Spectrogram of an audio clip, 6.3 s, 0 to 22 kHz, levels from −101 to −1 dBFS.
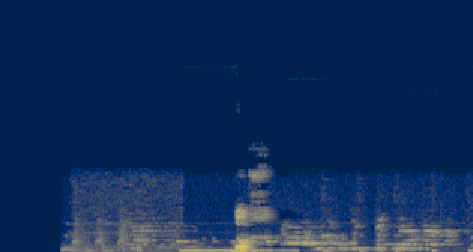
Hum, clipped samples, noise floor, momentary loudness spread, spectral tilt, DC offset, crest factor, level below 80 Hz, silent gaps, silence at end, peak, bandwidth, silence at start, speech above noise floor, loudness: none; under 0.1%; -50 dBFS; 28 LU; -5.5 dB/octave; under 0.1%; 26 dB; -76 dBFS; none; 0 s; -6 dBFS; 7.8 kHz; 0.8 s; 23 dB; -29 LUFS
